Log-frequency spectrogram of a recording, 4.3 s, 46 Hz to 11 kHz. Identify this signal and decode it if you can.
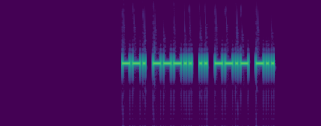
Morse code, heard as a keyed tone, about 36 wpm, 700 Hz. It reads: G8IQD
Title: DXCC-100 Call Signs - 5 Characters - Repeated 2x - 35wpm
